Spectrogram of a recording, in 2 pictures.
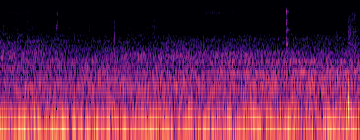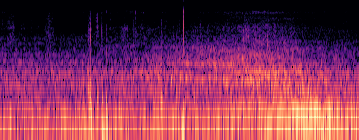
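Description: Vehicle engine idling steadily, heard close up inside the engine bay, with a few light knocks from handling near the engine.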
